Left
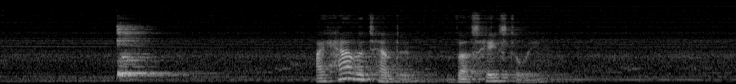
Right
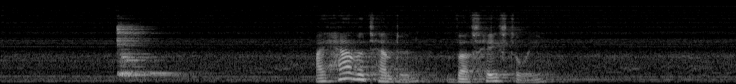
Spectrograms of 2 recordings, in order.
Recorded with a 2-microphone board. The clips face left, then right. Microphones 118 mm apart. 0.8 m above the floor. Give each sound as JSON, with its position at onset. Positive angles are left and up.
{"t": 1.2, "sound": "a cowbell", "side_deg": 35, "distance_m": 4.5}
{"t": 3.2, "sound": "a man speaking", "side_deg": -10, "distance_m": 0.7}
